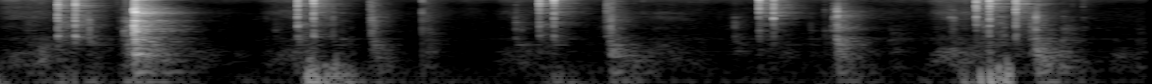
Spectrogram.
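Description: Ratchet torque wrench run back and forth on the clutch hub nut: five bursts of rapid clicking about a second apart, some with a dull knock, as the nut is wound down.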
